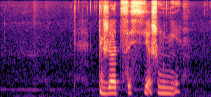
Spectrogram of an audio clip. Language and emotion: Russian, angry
